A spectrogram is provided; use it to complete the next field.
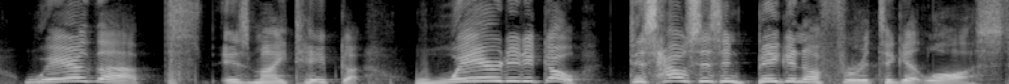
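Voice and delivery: mock very high, panicked, drawn-out screaming. Retelling running around the house searching, imitating own screaming. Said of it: "I'm screaming".

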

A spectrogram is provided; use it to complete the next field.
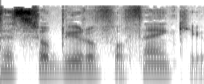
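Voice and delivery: mock weepy, high, choked-up tearful crying voice. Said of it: "the mom starts, like, crying".

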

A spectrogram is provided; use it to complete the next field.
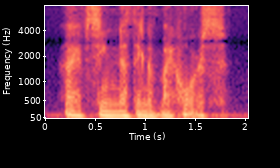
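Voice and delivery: usual speaking voice

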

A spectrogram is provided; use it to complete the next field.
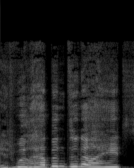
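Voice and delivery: very high voice that comes out puppet-like. Reading the prophecy's first line aloud in an attempted Voldemort voice. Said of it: "I was trying to do Voldemort's".

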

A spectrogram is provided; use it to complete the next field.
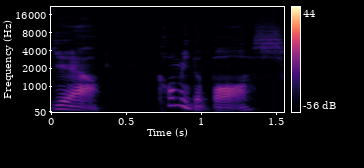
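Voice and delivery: plain

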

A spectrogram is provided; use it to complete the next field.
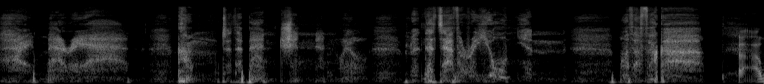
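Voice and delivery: hushed, breathy, barely voiced, very quiet whisper. Retelling how the killer whispers to marianne: whispered. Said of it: "they whisper like this".

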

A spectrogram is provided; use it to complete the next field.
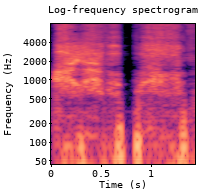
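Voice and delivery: hushed, conspiratorial whisper, slow and repeated. Retelling what a friend kept saying in the airport security line: imitating a whisper. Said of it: "starts whispering repeatedly".

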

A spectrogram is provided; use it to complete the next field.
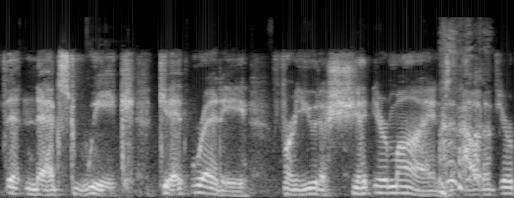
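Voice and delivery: big-screen movie trailer announcer voice. Describing how a movie's ad sounded to the audience: movie trailer guy voice. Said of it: "it had that like trailer guy voice".

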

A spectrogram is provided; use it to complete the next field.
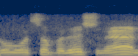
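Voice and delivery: taunting, needling, chirpy tone. Retelling how a newly called-up player was chirping in the room: imitating someone chirping.

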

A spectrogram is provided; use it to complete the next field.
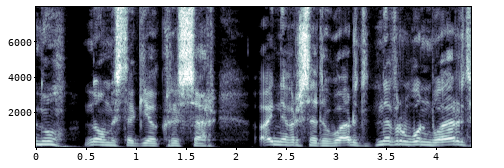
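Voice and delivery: high, cried-out voice. The servant protests to Mr. Gilchrist, crying out. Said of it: "cried the servant".

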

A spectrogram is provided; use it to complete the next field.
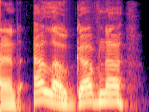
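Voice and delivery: bad put-on Cockney accent. A podcast host introduces his co-host, bad fake Cockney accent. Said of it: "We apologize to all of our English and Cockney-speaking listeners".

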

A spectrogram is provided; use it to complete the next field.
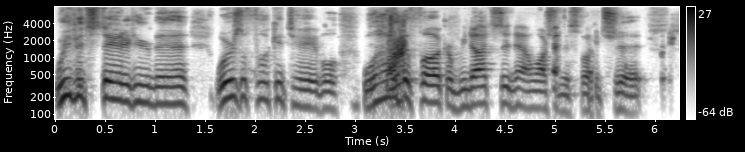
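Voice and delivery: furious, angry yelling and screaming rant. Acting out the middle brother confronting the bar manager, retelling brother's angry screaming. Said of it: "literally like screaming at the bar manager".

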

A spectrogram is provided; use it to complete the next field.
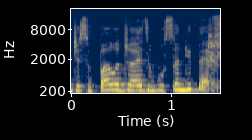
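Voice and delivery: laid-back slangy bro talk. Retelling a movie scene, imitating the elders as modern bros. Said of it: "That was the voice".

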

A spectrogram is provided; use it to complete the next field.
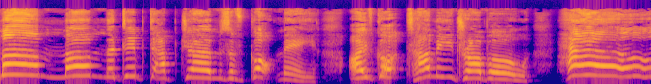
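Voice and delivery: very high, top-of-the-lungs, all-out shouting. The narrator calls from the bathroom to wake Mum for help: shouting at top of voice. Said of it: "I had to shout at the top of my voice".

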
